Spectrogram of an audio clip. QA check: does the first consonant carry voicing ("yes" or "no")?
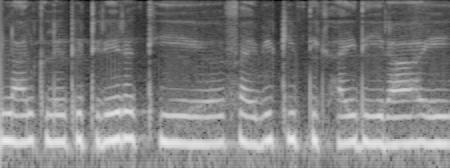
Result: yes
